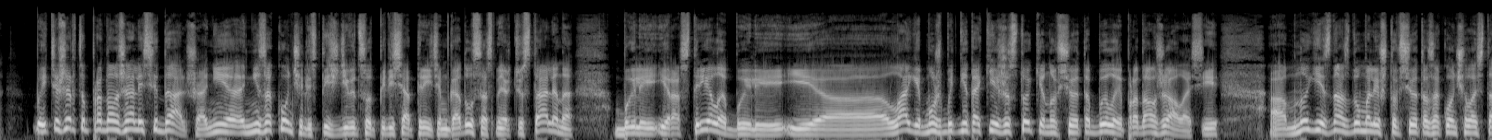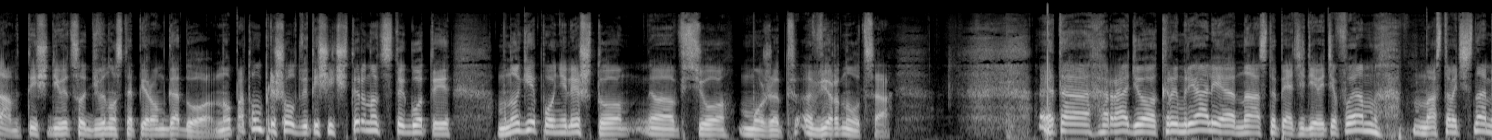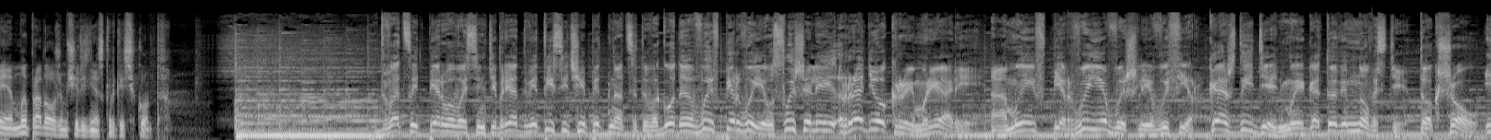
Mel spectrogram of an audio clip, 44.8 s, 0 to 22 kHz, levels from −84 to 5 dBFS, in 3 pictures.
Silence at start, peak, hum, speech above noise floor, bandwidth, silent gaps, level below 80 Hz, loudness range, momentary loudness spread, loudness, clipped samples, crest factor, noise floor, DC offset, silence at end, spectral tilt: 0.35 s; 0 dBFS; none; 28 dB; 16 kHz; none; -38 dBFS; 2 LU; 5 LU; -17 LUFS; under 0.1%; 18 dB; -46 dBFS; under 0.1%; 0 s; -4.5 dB/octave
